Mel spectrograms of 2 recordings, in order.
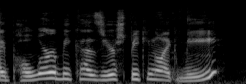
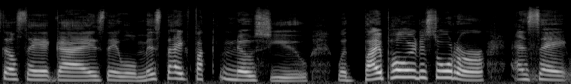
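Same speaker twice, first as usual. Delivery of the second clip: ordinary talk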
